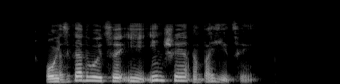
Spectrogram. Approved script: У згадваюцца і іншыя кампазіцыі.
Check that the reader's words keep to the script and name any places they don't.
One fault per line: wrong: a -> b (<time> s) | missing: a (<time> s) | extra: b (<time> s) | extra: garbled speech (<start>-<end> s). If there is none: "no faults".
no faults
